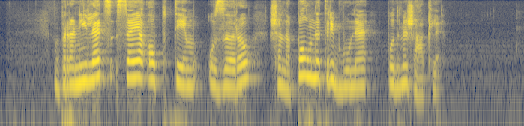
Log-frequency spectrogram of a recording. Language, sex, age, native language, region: Slovenian, female, 50-59, Slovenian, Savinja region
